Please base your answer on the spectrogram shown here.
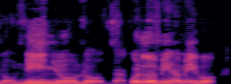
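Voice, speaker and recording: A Cuban man, a human rights activist being interviewed, explains matters in an indignant, emphatic yet conversational manner. He speaks in a mid-range, darkish voice at a moderate pace, with no echo.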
